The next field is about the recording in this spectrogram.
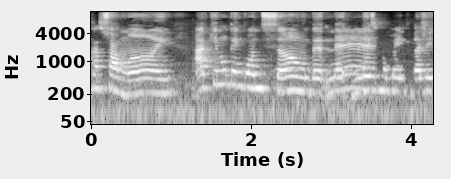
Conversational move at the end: listening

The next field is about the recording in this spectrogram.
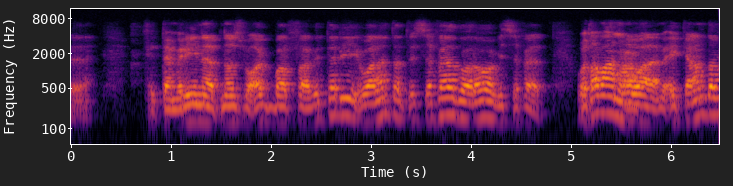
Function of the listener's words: listening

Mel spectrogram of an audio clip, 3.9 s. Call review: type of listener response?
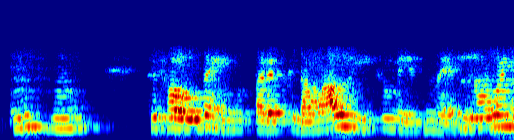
listening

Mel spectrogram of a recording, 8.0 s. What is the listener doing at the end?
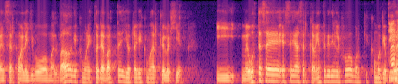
taking over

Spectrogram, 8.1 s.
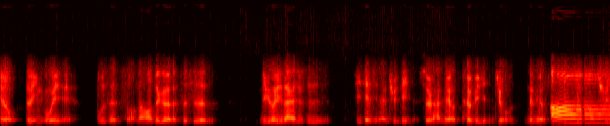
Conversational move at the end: taking over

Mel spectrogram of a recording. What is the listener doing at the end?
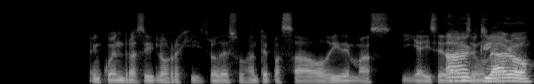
taking over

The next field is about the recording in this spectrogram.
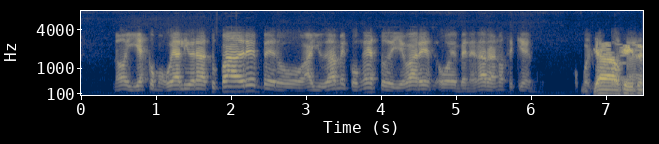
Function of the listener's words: taking over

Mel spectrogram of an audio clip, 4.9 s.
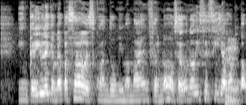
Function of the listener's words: listening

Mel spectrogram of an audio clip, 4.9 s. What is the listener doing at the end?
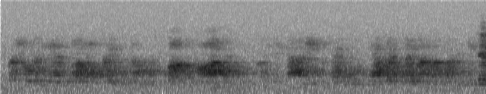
taking over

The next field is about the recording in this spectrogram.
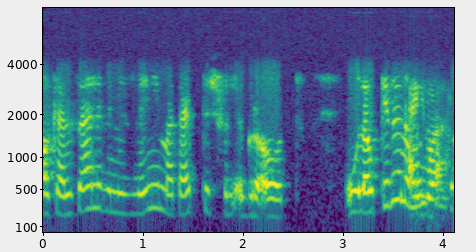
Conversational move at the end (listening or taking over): listening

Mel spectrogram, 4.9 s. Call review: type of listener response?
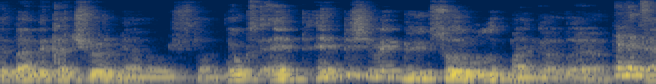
taking over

